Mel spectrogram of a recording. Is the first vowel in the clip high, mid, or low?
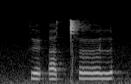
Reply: high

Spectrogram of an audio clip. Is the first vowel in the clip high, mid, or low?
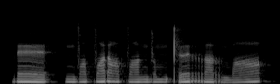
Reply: mid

